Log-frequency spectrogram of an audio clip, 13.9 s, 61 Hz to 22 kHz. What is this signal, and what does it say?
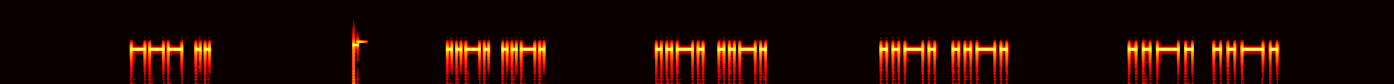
Morse code, heard as a keyed tone, about 22 wpm, 700 Hz. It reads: OI FF FF FF FF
